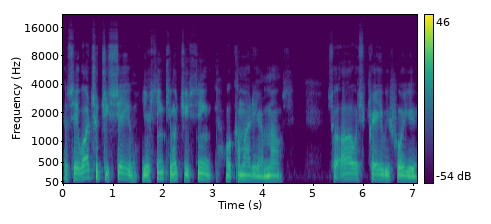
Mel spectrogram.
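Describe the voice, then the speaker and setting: A normal speaking voice with ordinary pitch variation moves at a fairly slow pace. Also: man. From Blackfoot community, Alberta, Canada. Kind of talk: podcast interview answer.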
